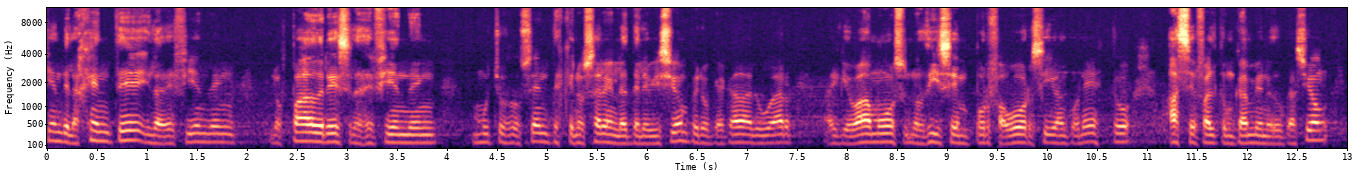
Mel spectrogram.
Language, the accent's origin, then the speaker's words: Spanish; Uruguay; somos todos uruguayos, todos queremos lo mejor para la educación de este país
